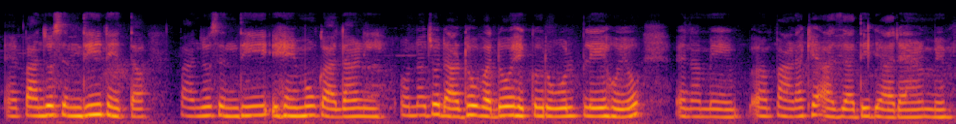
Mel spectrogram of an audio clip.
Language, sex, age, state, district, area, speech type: Sindhi, female, 18-30, Maharashtra, Mumbai Suburban, rural, spontaneous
